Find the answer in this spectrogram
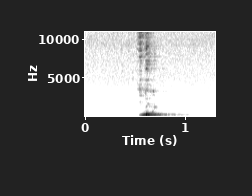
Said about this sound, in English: Can I just have a sip of my water?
